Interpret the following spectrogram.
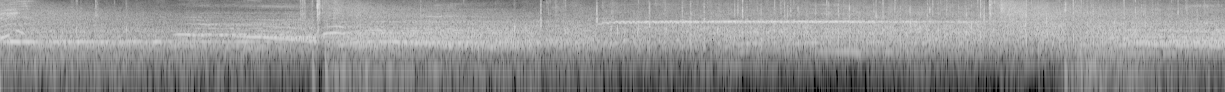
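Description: Kendo bout: sharp cracks of bamboo shinai striking, at the start, about one and a half seconds in and near the end, with long shouted kiai from the fighters between them.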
